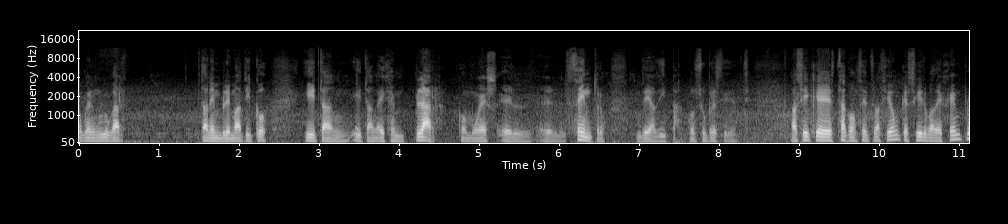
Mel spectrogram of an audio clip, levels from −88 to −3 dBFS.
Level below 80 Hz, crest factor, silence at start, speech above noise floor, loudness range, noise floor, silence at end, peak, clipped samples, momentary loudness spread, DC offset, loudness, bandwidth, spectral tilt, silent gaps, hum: -52 dBFS; 24 dB; 0 s; 24 dB; 5 LU; -49 dBFS; 0 s; -2 dBFS; under 0.1%; 20 LU; under 0.1%; -25 LUFS; 11.5 kHz; -7.5 dB/octave; none; none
